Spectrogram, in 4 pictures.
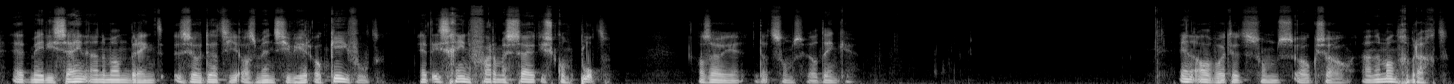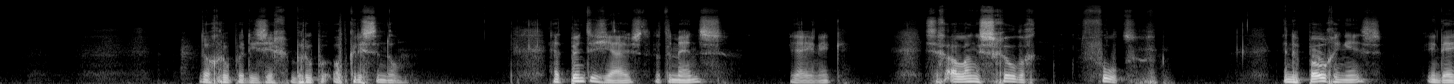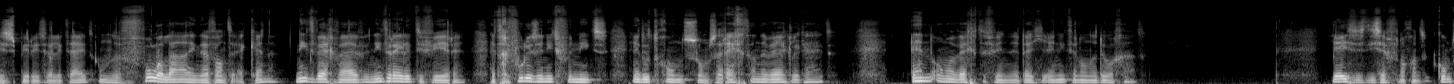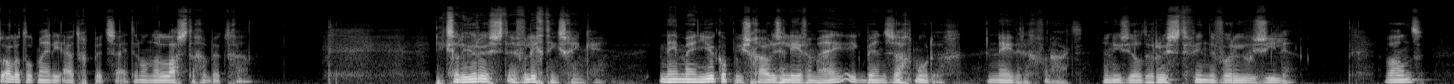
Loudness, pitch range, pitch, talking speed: -18 LUFS, 95-115 Hz, 105 Hz, 160 wpm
